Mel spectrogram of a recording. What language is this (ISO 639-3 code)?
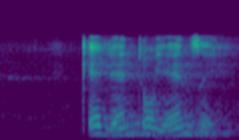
xho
